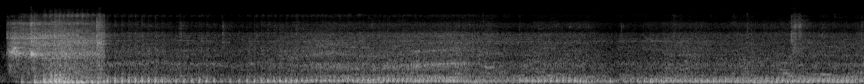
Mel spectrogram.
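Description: Small motorcycle engine running at low speed close by: a steady, rapid low putter, loudest in the first second.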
